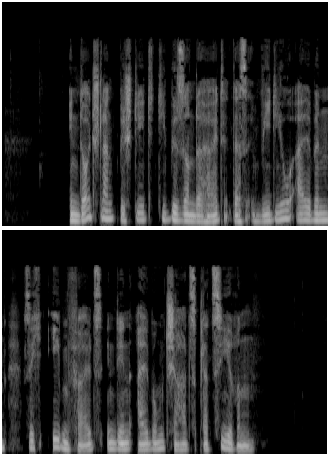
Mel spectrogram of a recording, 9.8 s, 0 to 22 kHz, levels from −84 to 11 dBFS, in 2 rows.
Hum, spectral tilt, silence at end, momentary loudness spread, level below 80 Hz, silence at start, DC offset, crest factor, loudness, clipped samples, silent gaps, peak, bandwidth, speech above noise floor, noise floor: none; -4 dB/octave; 1.1 s; 7 LU; -46 dBFS; 1 s; under 0.1%; 18 dB; -25 LUFS; under 0.1%; none; -6 dBFS; 11.5 kHz; 55 dB; -80 dBFS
